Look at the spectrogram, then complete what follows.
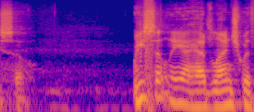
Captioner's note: pause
